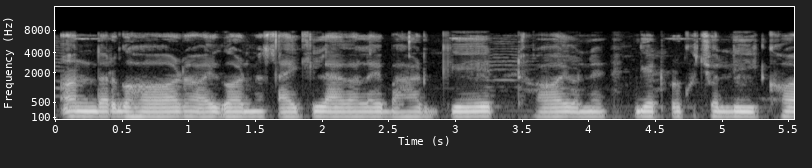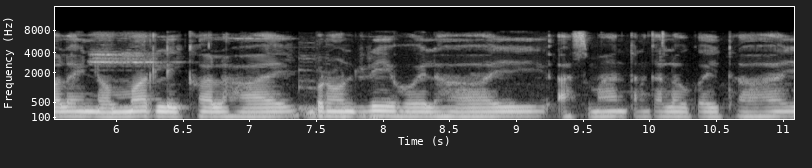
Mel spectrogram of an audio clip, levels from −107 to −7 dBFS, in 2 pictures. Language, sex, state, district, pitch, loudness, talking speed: Bajjika, male, Bihar, Vaishali, 115 Hz, -31 LUFS, 150 wpm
